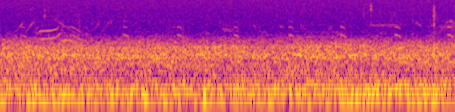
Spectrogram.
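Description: Birds calling over a steady low background rush, with faint scattered chirps higher up.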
